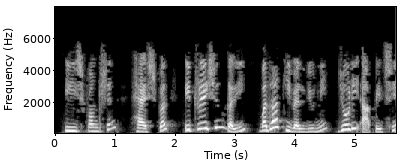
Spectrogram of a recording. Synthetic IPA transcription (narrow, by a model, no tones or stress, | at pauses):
iːd͡ʒfə̃ŋkʃən | hɛʃpəɾ | iʈɾeʃənkəɾi | bəd̪ʱakiʋɛljunid͡ʒoɽiʔa̰pet͡ʃʰe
